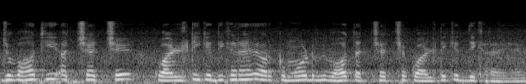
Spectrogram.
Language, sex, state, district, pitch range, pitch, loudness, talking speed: Hindi, male, Madhya Pradesh, Umaria, 180-215 Hz, 200 Hz, -15 LUFS, 205 wpm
